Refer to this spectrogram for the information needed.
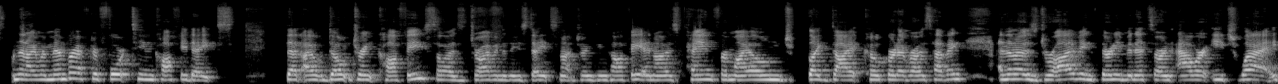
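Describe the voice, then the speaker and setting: Fairly high in pitch, a woman talks at a fairly quick pace in a monotone, flat delivery. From Canada. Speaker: business strategist and entrepreneur. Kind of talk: podcast interview. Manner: fast.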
